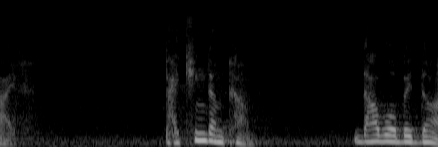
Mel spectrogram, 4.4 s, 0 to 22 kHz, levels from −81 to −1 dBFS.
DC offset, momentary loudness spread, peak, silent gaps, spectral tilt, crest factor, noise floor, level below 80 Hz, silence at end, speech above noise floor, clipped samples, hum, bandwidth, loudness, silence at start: under 0.1%; 18 LU; -24 dBFS; none; -8 dB/octave; 16 dB; -68 dBFS; -76 dBFS; 0 s; 31 dB; under 0.1%; none; 14 kHz; -38 LUFS; 0 s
